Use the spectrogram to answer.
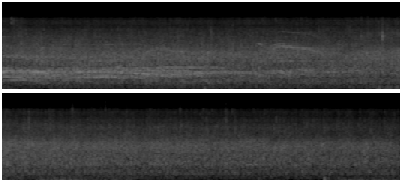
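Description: Audience applause for the storytellers at a storytelling event: faint, steady, continuous clapping that stays even throughout.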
